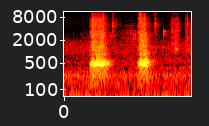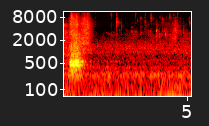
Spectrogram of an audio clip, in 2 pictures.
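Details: Buick 3800 from a 2006 Pontiac Grand Prix, rebuilt with a new camshaft and lifters, during a homemade oil pressure test at about 25 psi: three slow, uneven drips about a second apart as primed oil drains out the bottom, as expected.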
